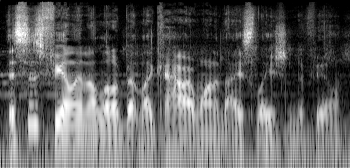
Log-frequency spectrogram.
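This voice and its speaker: A man's voice: fairly low pitch, racing, over music. A man chatting casually on a game livestream, rambling and interrupting himself, with some mild swearing. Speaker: game streamer. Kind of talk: casual livestream gameplay chat.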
